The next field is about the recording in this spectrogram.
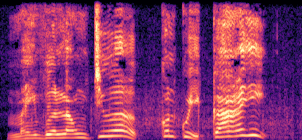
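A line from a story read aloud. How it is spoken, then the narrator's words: Screaming woman. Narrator (Vietnamese): bà Hoài gào lên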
